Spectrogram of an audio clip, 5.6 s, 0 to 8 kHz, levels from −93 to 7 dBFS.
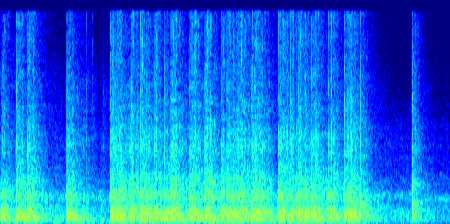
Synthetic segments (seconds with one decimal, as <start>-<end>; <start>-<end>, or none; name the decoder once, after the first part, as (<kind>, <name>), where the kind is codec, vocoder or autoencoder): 1.0-1.9 (autoencoder, DAC-VAE); 3.5-5.6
